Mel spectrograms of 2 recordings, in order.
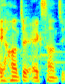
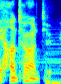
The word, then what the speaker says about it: Hunter x Hunter: right hunter x hunter the x is silent you don't say hunter x hunter you say hunter hunter so i played it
